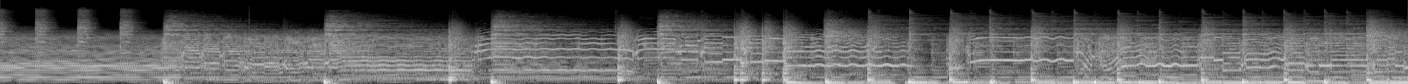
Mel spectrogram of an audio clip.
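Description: Rock band playing an instrumental intro: electric guitar chords ring out with regular accents, then a lead electric guitar line with string bends and vibrato takes over. About halfway through, the bass and drums come in fuller.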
